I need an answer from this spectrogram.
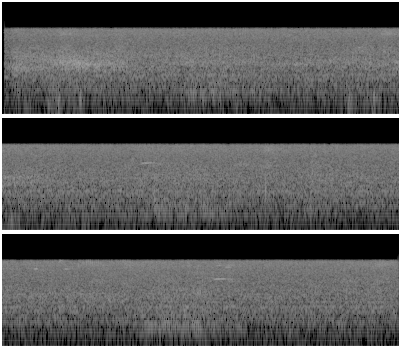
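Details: Steady broadband hiss with a low rustling wash throughout, and no distinct animal call stands out.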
